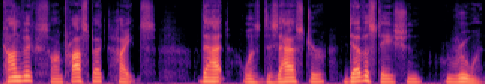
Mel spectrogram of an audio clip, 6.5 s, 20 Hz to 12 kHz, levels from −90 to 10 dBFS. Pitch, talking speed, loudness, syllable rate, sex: 140 Hz, 95 wpm, -19 LUFS, 3.3 syllables/s, male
